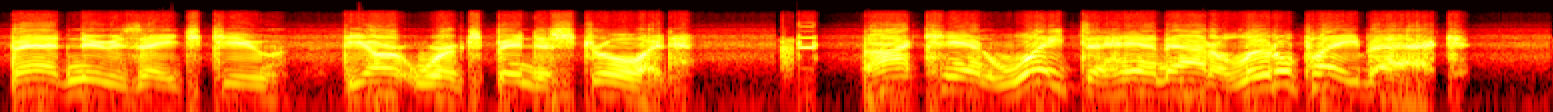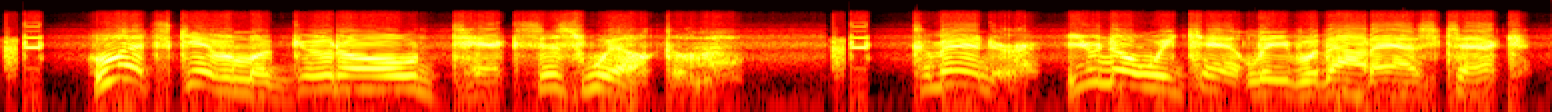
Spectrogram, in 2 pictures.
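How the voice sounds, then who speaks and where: An actor playing an alert, loyal Navy SEAL squad soldier in a military shooter game, giving clipped reports and dry remarks. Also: male voice, a little high, sing-song, normal speed, far from the mic, background noise. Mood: wry.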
